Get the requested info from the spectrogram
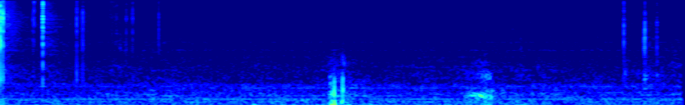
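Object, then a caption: Dark chocolate bar tapped and scratched with fingernails. Long yellow nails tap and scratch the surface of a solid, unwrapped, palm-sized dark chocolate bar with embossed squares. About five quiet, dry, sharp clicks and soft scrapes, each with a bright high edge and almost no ring, are spread unevenly over the clip, including one duller, fuller knock near the middle.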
